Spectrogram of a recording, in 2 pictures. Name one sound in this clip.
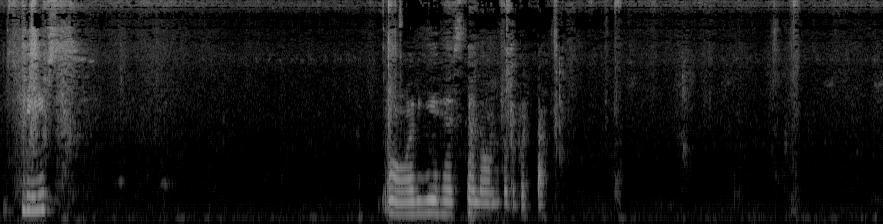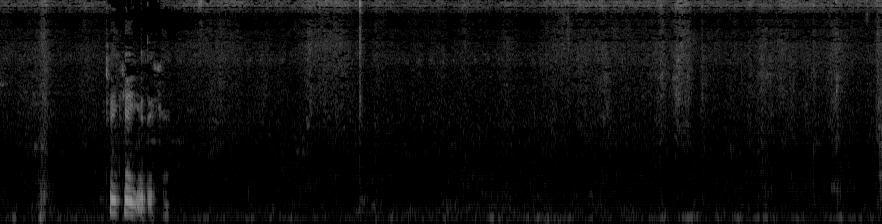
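Fabric rustles as cloth is unfolded and shaken out.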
